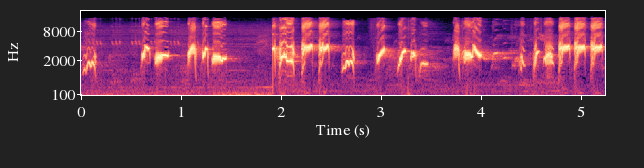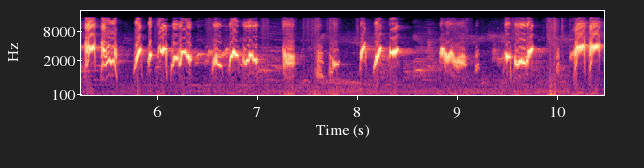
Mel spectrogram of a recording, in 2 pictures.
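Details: Vietnamese training recording of red-whiskered bulbul morning song meant to fire up newly caught birds: rapid, energetic whistles and chirps in irregular bursts, several notes swooping up and down, with a faint low murmur early on.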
